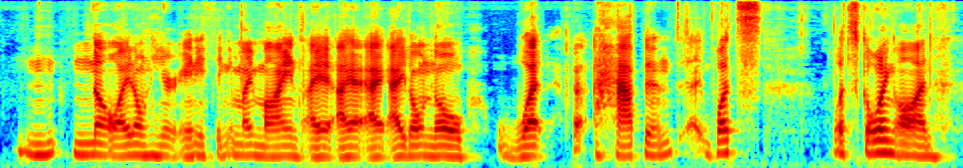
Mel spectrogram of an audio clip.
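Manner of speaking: trembling character voice. Voicing Mira as she reaches out to you, in a shaking voice. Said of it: "she is shaking".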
